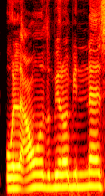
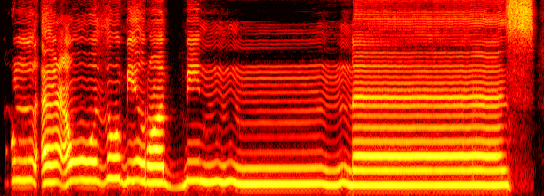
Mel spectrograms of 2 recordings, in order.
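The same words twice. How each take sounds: First: The vowels are short and the recitation quick. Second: The vowels are drawn out and the recitation slow. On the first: The speaker calls it wrong. "Terasa pendek" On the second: The speaker calls it right. "kalau ditajwidkan panjang sekali"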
